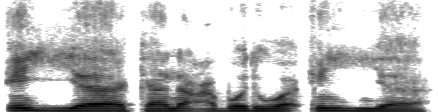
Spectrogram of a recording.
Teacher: Dia baca huruf hamzah daripada corong hidung.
